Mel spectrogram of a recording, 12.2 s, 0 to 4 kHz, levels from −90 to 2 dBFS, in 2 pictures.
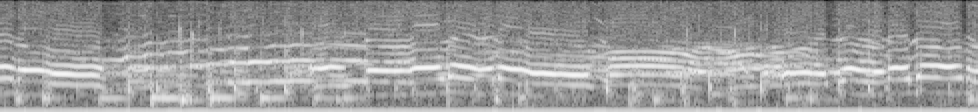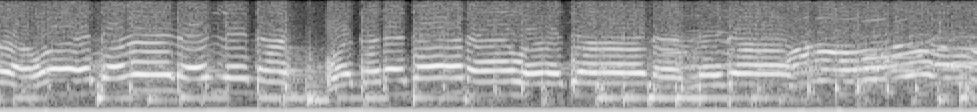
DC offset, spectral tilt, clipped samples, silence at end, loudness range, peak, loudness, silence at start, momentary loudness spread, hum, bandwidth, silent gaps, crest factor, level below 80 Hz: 10%; -9.5 dB/octave; 2%; 0 s; 1 LU; 0 dBFS; -7 LUFS; 0 s; 4 LU; none; 4 kHz; none; 8 dB; -40 dBFS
